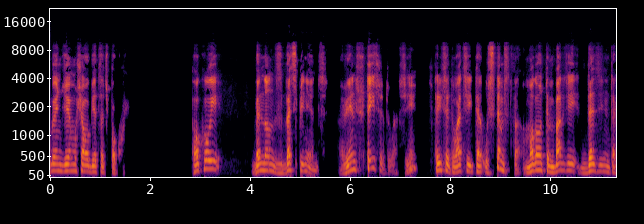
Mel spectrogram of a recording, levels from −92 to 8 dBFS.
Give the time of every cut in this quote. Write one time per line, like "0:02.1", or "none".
0:05.7
0:07.4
